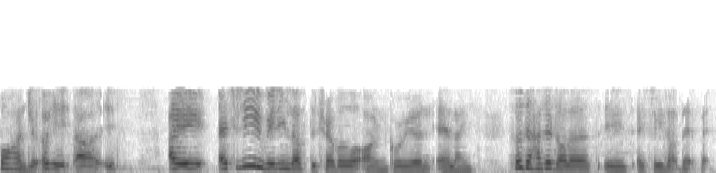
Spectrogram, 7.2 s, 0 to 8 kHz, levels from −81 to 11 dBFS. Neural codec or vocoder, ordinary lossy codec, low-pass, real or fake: none; AAC, 16 kbps; 7.2 kHz; real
